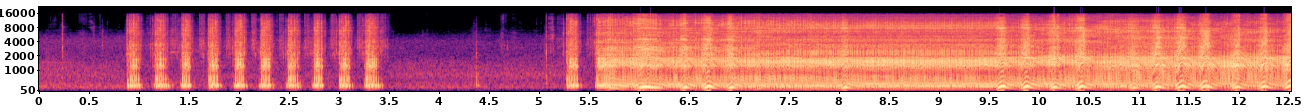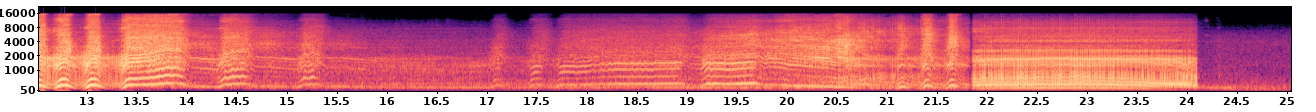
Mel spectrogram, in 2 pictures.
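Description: Redcat Tornado S30 nitro RC buggy engine: a quick run of even pops, then it catches about five seconds in and runs loud, revving up and down as the buggy drives off. It stops suddenly near the end.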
